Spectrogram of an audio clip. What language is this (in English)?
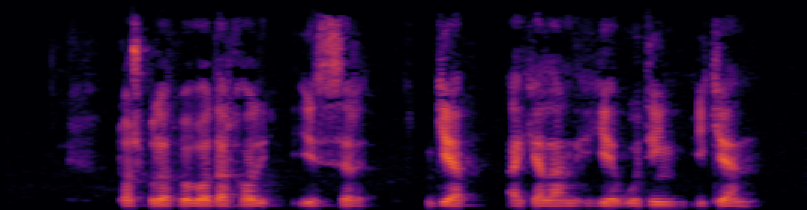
Uzbek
